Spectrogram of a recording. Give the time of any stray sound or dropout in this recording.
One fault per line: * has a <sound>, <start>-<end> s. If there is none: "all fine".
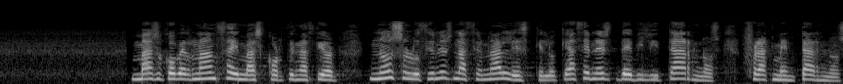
all fine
